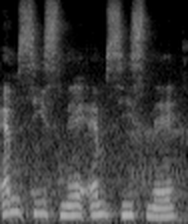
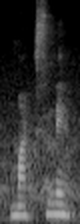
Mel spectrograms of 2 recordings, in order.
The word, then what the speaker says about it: MC Snare: But instead of people saying the MC Snare, they pronounce it together. So it became Max Max Snare. Snare. Max Snare. But Bro. it's MC Snare.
